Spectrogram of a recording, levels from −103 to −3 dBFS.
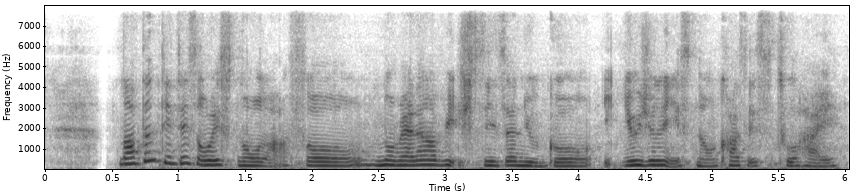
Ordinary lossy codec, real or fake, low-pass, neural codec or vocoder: none; fake; none; codec, 16 kHz, 4.8 kbps, FACodec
